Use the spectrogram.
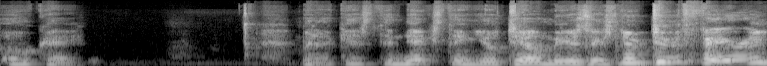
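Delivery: loud put-on child voice, gasping breaths after crying. Retelling what a crying child said on the drive home: imitating a kid catching his breath after crying. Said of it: "he's catching his breath".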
